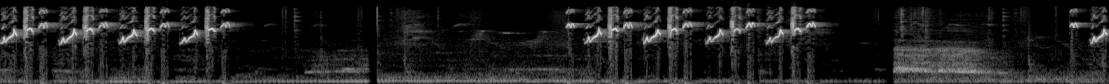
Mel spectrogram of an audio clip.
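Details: Cinereous tit singing a lure song: two bursts of rapid, repeated rising whistles, each about eight notes, separated by a pause filled with low droning hum and a brief harsher noise.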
